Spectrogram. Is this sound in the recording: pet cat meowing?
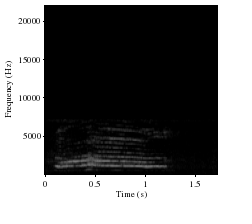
yes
